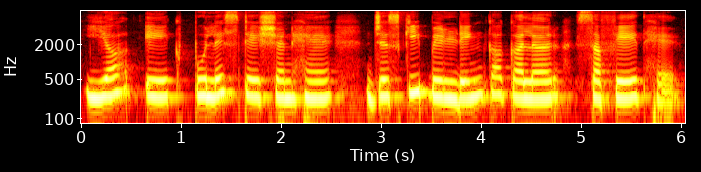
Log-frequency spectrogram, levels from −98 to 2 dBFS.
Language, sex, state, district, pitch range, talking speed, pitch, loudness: Hindi, female, Jharkhand, Ranchi, 230-250 Hz, 110 wpm, 240 Hz, -13 LUFS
